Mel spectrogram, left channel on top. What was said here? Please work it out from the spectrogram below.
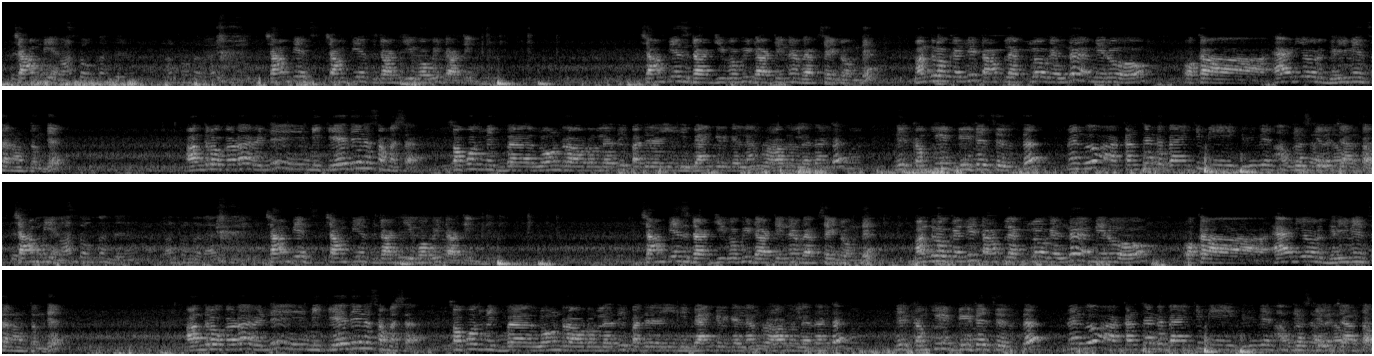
champions.gov.in champions.gov.in వెబ్సైట్ ఉంది. అందులోకి వెళ్ళి టాప్ లెఫ్ట్లోకి వెళ్తే మీరు ఒక యాడ్ యువర్ గ్రీవియన్స్ అని ఉంటుంది. అందులో కూడా వెళ్ళి మీకు ఏదైనా సమస్య, సపోజ్ మీకు లోన్ రావడం లేదు, 10 బ్యాంకులకి వెళ్ళాను రావడం లేదంటే మీరు కంప్లీట్ డీటెయిల్స్ ఇస్తే మీకు ఆ కన్సర్న్ బ్యాంక్కి మీ గ్రీవియన్స్ తీసుకెళ్ళే ఛాన్స్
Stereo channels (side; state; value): both; normal; correlation 0.40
